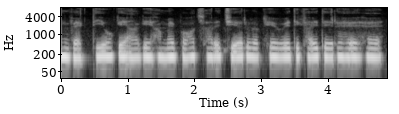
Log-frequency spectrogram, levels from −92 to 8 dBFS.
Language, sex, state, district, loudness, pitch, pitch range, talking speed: Hindi, male, Assam, Kamrup Metropolitan, -15 LUFS, 165 Hz, 160-170 Hz, 160 wpm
